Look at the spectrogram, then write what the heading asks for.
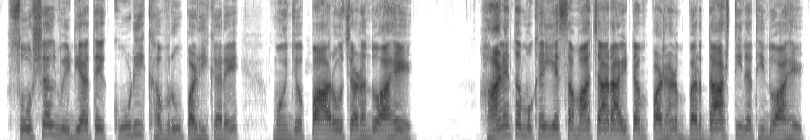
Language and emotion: Sindhi, angry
